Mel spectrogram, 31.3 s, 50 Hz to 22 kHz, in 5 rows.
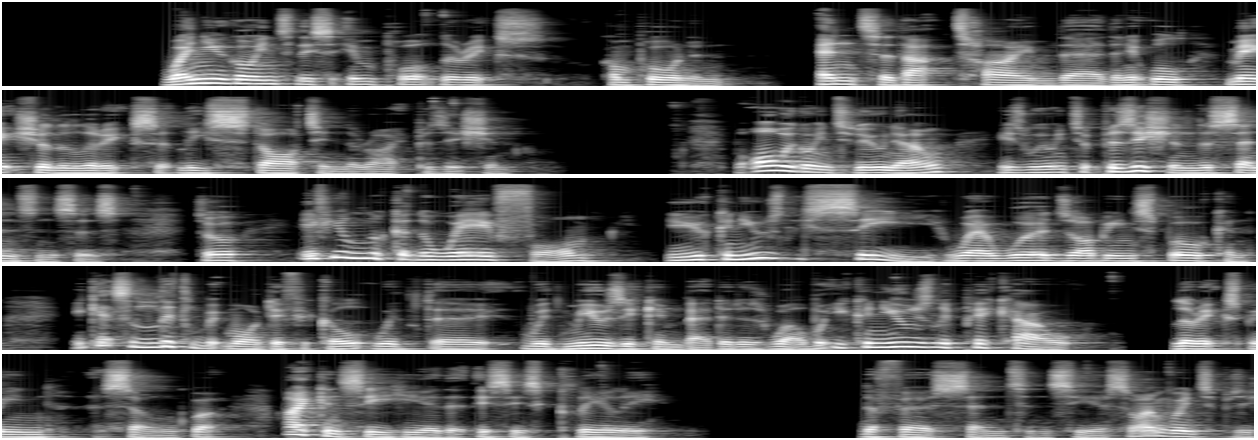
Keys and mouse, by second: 0.8 right click, 2.1 click, 4.1 click, 8.4 click, 13.2-14.5 drag, 23.3-24.3 drag, 28.1-29.3 drag, 30.5 click.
